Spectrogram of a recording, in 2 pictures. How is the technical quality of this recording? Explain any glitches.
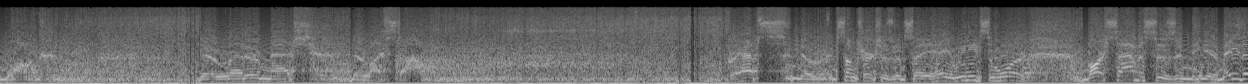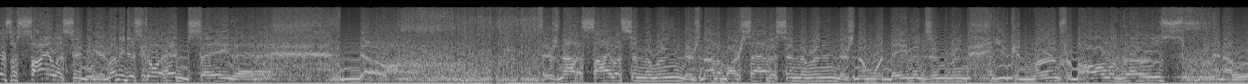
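Poor: the speech is heavily degraded for its whole length by one fault, low bit depth without dither. The likely cause is a signal stored at about 3 bits and truncated rather than rounded, with no dither added. With so few steps, the error tracks the waveform itself, producing grainy, buzzing distortion that shifts with every syllable and sits only slightly below the speech in level. Quiet passages collapse to silence or sputter between adjacent steps.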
